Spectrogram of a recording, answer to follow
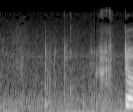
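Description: Biting into and chewing a chocolate-covered pretzel, with a few faint crunches in the second half.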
